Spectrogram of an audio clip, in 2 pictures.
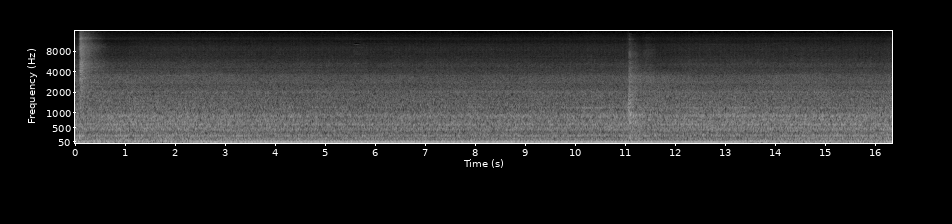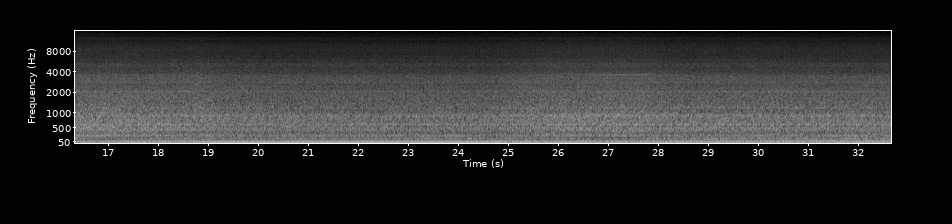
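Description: Steady, loud drone of heavy machinery running, with a short click about eleven seconds in.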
